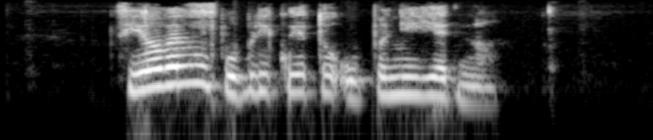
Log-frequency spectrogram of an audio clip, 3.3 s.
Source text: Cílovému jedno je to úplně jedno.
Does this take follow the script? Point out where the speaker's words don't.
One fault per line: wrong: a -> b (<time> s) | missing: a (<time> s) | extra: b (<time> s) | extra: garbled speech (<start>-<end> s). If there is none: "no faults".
wrong: jedno -> publiku (1.1 s)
